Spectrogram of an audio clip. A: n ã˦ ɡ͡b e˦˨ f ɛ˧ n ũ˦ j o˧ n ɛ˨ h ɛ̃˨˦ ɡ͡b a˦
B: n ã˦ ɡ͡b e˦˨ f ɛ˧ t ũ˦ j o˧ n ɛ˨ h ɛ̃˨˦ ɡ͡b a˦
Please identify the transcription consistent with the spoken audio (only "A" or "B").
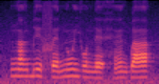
A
